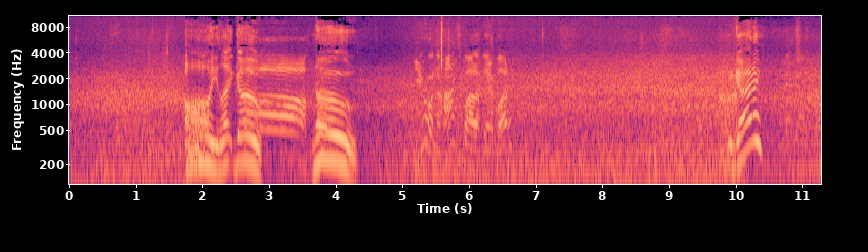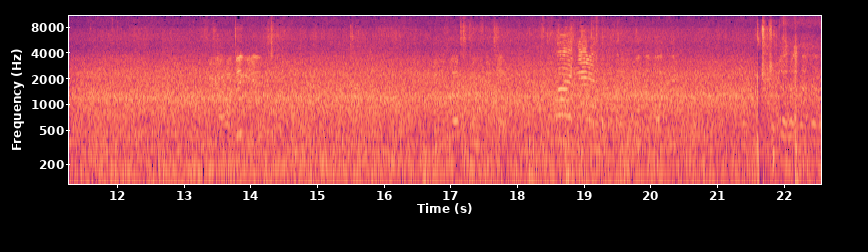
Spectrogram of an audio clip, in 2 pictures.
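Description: Wind blows steadily over open water.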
